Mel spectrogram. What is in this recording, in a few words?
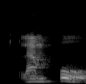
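"lampu", Malay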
